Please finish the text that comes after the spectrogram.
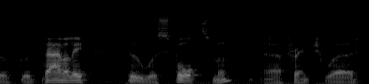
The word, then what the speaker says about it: sportsmen: up which were of good family who were Sportsmen uh French word pronounced with the accent on the man the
